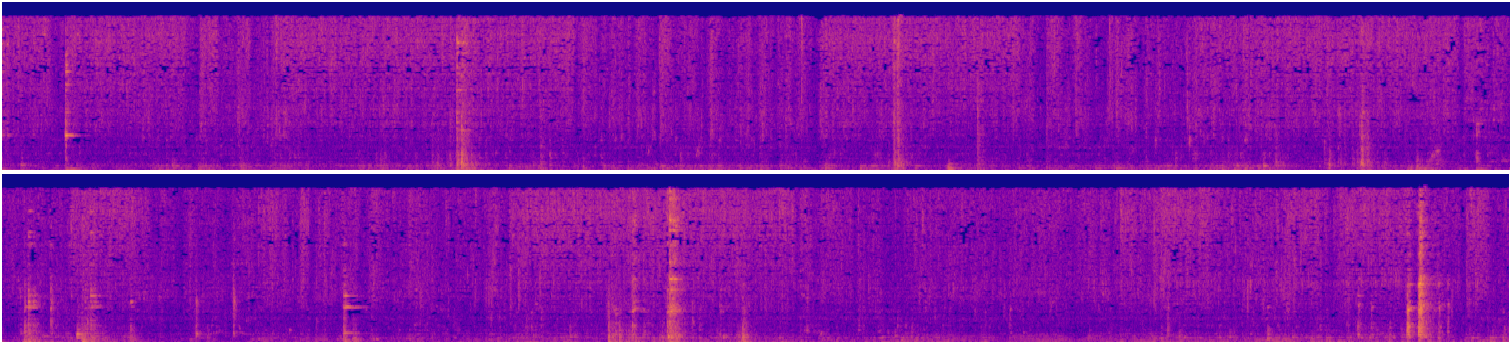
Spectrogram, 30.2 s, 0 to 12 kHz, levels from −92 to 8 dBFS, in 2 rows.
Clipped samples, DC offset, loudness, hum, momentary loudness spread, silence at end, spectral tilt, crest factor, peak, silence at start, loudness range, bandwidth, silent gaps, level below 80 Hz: under 0.1%; under 0.1%; -35 LUFS; none; 13 LU; 0 s; -1 dB/octave; 34 dB; -4 dBFS; 0 s; 9 LU; 11.5 kHz; none; -60 dBFS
